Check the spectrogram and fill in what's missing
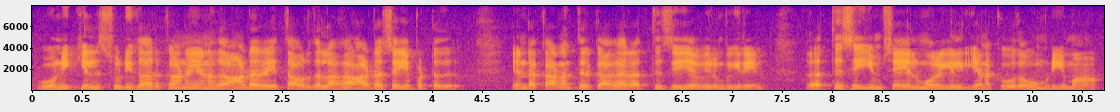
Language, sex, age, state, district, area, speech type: Tamil, male, 45-60, Tamil Nadu, Tiruppur, rural, read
